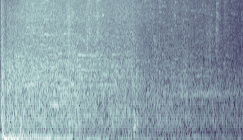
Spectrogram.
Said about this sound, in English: After the third smash, the window shattered.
